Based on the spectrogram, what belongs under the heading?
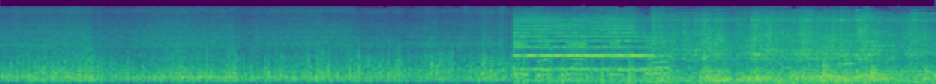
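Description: Steady running rumble of a train heard from its open doorway. About halfway through, a train horn sounds for about a second, followed by a louder rush and clatter as another train passes close by on the next track.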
